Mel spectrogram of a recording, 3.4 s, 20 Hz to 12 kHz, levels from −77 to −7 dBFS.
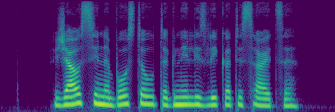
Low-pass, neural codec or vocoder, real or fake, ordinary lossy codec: none; codec, 24 kHz, 0.5 kbps, DualCodec; fake; none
